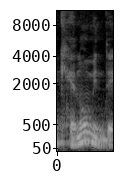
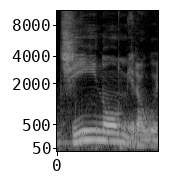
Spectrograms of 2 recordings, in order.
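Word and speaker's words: genome: 자, 참고로 한국어로 표현할 땐 게놈인데 이게 독일어인가 그래서 발음할 땐 지놈이라고 읽어요.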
